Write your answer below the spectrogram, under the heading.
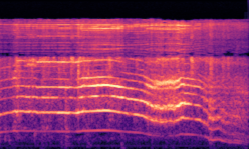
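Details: Grumpy pet Manx cat giving one sustained moaning yowl that holds steady, then bends upward and drops away near the end, indoors while its owner coaxes it to talk.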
